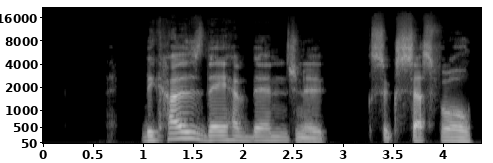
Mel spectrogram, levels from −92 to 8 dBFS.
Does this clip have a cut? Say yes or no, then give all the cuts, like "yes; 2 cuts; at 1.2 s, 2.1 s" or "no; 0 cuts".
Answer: yes; 1 cut; at 2.5 s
